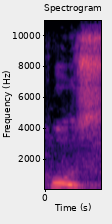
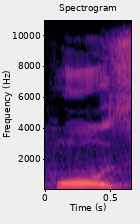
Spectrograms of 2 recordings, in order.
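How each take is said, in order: First: "whose" ending in a hissed s, "hoos"; wrong pronunciation. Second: "whose" with a voiced ending, "hooz"; correct pronunciation. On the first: Teacher shows learners the mistake, "whose" as "hoos". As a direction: say "whose" short, with s for z. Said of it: "এটা ভুল". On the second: Teacher corrects the common mistake, careful "whose" as "hooz". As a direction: draw out "whose" and buzz the final z. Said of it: "এর সঠিক উচ্চারণ হচ্ছে". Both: Shown as a demonstration.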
